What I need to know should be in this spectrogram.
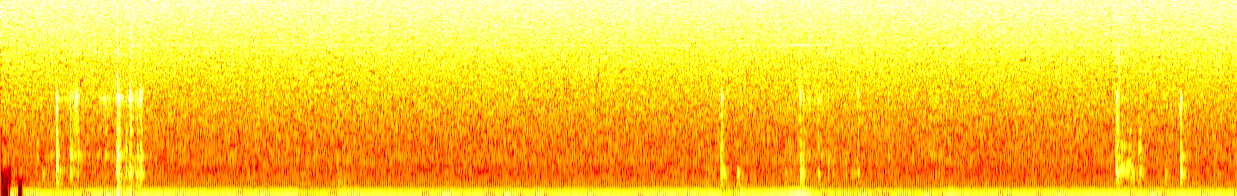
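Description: Hands softly bump and shuffle a vinyl record on a turntable.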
